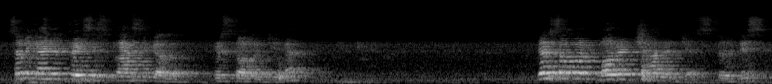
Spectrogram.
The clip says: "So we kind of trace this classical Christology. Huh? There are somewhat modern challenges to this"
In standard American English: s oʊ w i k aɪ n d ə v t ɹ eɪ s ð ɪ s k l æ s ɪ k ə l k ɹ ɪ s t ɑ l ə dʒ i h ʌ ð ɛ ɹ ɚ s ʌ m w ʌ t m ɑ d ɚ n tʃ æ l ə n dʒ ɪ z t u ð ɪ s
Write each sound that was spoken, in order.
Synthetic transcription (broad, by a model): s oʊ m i k aɪ n d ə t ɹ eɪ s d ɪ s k l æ s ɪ k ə l k ɹ ɪ s t ɑ l ə dʒ i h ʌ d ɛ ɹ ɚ s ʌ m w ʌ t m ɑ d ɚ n tʃ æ l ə n dʒ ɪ s t u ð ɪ s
